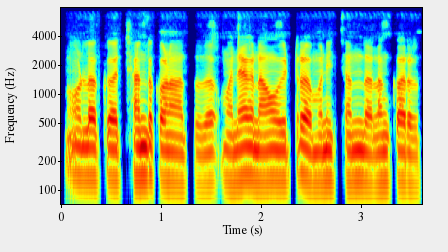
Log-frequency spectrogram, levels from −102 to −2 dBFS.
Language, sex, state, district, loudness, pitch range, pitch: Kannada, male, Karnataka, Bijapur, -17 LUFS, 125-135 Hz, 130 Hz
